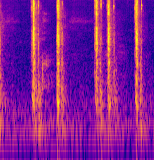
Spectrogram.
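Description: A typewriter types in short bursts of crisp, close mechanical key strikes, with a few single clacks followed by quick double and triple hits, all separated by brief pauses.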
